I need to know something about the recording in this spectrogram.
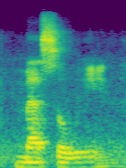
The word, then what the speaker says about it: messaline: there any alternate pronunciations oh it's just the one messaline masoline can you repeat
